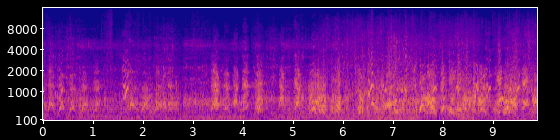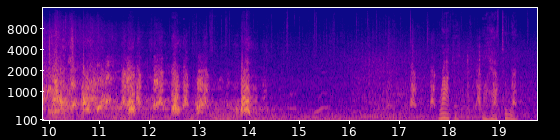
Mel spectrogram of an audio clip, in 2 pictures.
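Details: Two stray dogs, a pitbull and a rottweiler, battling over a female for dominance: rapid harsh snarls, growls and yelps for about fourteen seconds, then the scuffle fades to sparse whimpers and scattered noises.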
